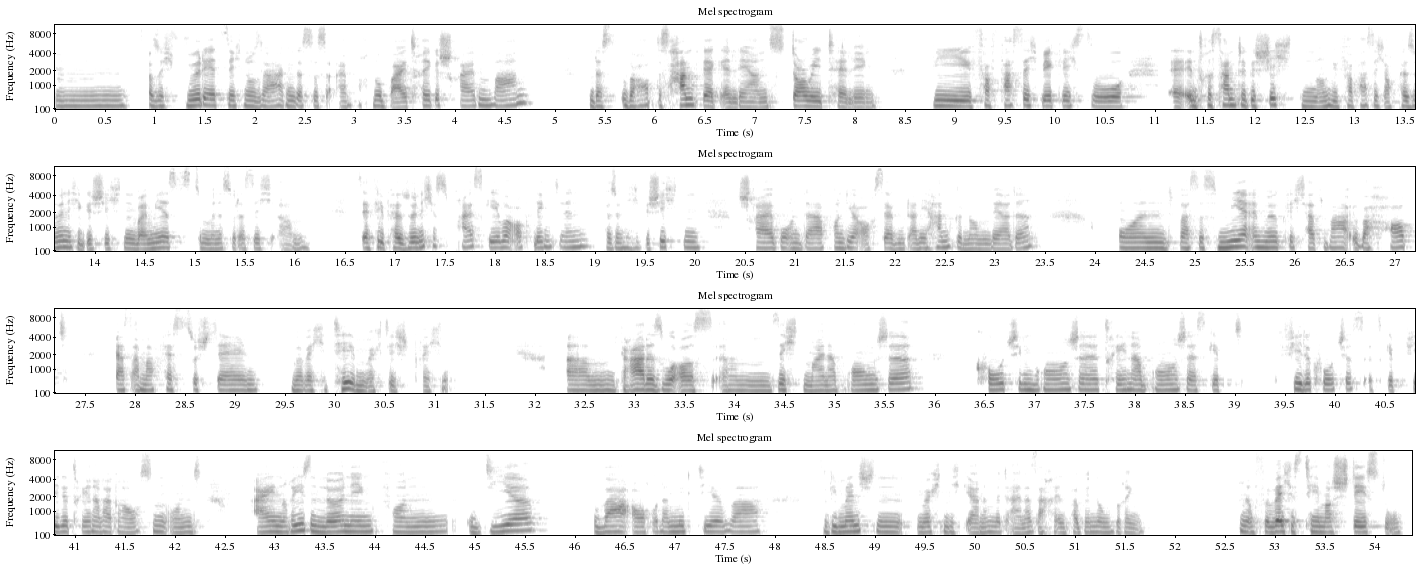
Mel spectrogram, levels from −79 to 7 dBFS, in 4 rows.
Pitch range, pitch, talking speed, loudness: 165-185 Hz, 175 Hz, 140 wpm, -44 LUFS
